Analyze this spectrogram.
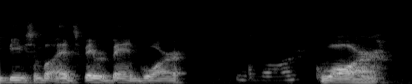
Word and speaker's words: Gwar: Because I thought it was like Guar. Nope.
